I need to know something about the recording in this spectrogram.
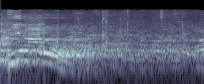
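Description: A man speaks through a microphone over a loudspeaker.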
